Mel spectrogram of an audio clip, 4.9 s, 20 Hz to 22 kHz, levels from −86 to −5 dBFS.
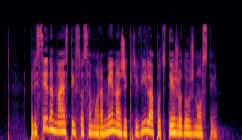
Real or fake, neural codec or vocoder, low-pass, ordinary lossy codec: fake; vocoder, 44.1 kHz, 128 mel bands, Pupu-Vocoder; 19.8 kHz; MP3, 48 kbps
